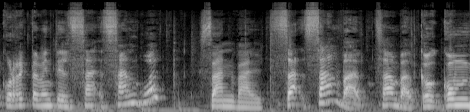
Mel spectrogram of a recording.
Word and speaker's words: Sannwald: ¿Cómo pronuncia correctamente el Sandwald? Sandwald.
